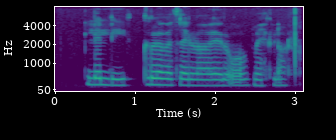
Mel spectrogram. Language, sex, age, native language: Icelandic, female, 10, Icelandic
